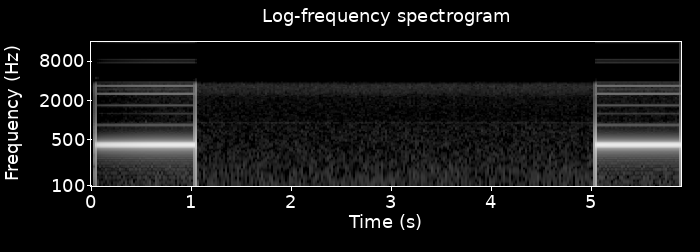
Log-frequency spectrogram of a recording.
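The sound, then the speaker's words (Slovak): A steady electronic telephone ringback tone sounds loud, one roughly one-second burst, then four seconds of silence before the next burst begins, as a radio station calls a listener drawn in a prize draw a few days before Christmas. “A teraz, v pondelok, pár dní pred vianočnými sviatkami, ideme žrebovať a telefonovať a niekoho teda pred tými najkrajšími sviatkami potešíme.”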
